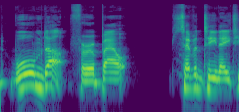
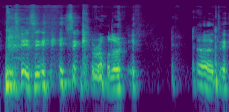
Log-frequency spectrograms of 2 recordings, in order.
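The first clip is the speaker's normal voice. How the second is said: laughing; 7 semitones higher than usual. Real, not acted. Laughing at own mistake.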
